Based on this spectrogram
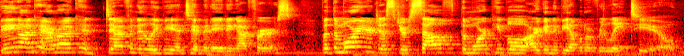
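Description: A woman talks at a very fast pace with ordinary pitch variation. Audible room echo and faint background music surround her. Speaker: video host. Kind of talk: tutorial. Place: home room.

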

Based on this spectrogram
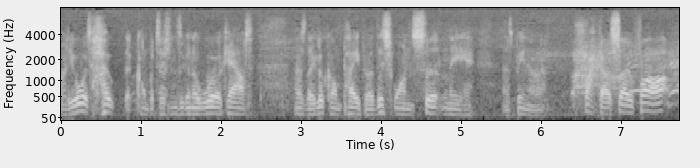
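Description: Over noticeable background noise, a man talks at a moderate pace in a medium pitch with ordinary pitch variation. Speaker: sports commentator. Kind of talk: live sports commentary, play-by-play. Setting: broadcast commentary. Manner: brisk, informative, steady; measured, stats-heavy.

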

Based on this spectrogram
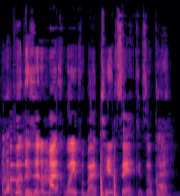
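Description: A woman speaks at a medium pitch with a fairly bright tone and vocal fry. Her pitch swings widely.

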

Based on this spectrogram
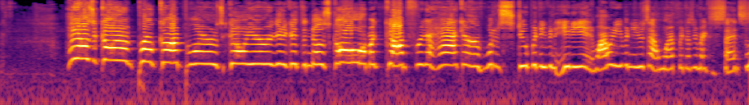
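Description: Using a put-on character voice, this speaker talks at an extremely high pitch and a moderate pace with hardly any pauses. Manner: annoyed, whiny, mocking.

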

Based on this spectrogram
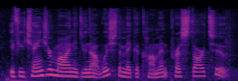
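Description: A woman uses an ordinary speaking voice, talking at a moderate speed with ordinary pitch variation. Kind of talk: formal meeting announcements. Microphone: podium.

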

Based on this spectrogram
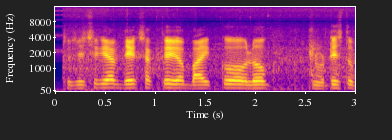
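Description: A man at a moderate pace, monotone and flat in intonation, with a dry sound with no echo and noticeable background noise. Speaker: moto vlogger. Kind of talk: casual vlog chat. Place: motorbike. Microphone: lapel.

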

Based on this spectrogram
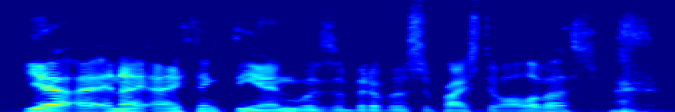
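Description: There is music in the background as a man talks. He keeps a moderate pace with ordinary pitch variation. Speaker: esports player being interviewed. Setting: online voice chat lobby. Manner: low volume, needed turning up.

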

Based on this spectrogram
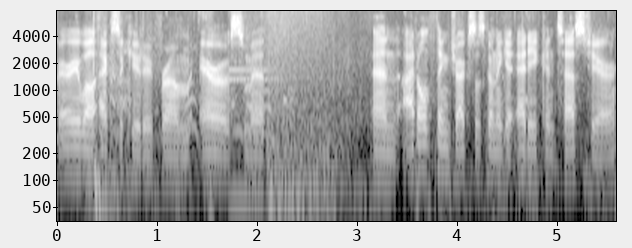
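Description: Noticeable background noise runs under the recording. A man speaks in a fairly low voice with monotone, flat intonation. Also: moderate pace. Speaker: esports co-caster. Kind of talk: live commentary.

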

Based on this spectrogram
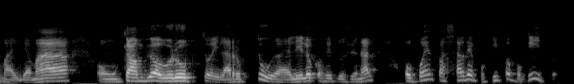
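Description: A man's fairly high voice with a Venezuelan accent and very wide pitch swings, over a quiet background. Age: 20s. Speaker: lawyer and law lecturer; lawyer, law lecturer. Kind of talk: interview conversation. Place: home room. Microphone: webcam.

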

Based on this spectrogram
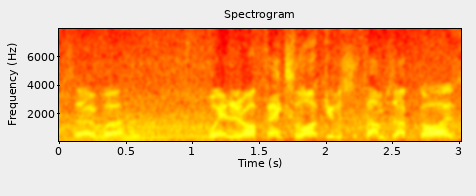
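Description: Loud background noise fills the clip, though the sound itself is dry with no echo. A man talks over it at a moderate pace. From Australia. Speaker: travel vlogger. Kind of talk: casual vlog narration while walking. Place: street. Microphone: phone near.

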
